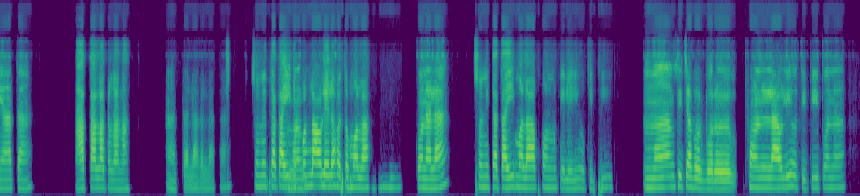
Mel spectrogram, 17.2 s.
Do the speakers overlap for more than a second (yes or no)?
no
